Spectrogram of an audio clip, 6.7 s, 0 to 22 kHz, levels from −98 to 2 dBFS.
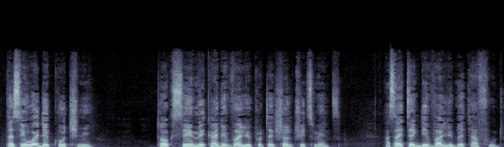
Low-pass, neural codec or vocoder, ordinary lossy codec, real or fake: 14.4 kHz; codec, 44.1 kHz, 3.4 kbps, Pupu-Codec; AAC, 48 kbps; fake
